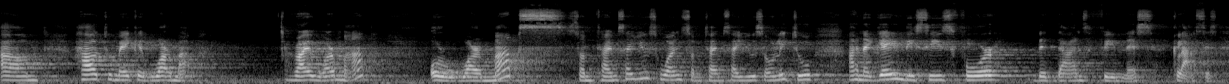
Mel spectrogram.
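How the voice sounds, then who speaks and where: Fairly even intonation and a fairly slow pace come through audible room echo and noticeable background noise. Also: woman, medium pitch for a woman. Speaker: fitness instructor. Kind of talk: tutorial. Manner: casual, hesitant with fillers.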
